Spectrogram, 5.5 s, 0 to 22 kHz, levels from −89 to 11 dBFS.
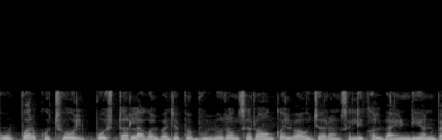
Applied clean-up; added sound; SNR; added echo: none; none; none; none.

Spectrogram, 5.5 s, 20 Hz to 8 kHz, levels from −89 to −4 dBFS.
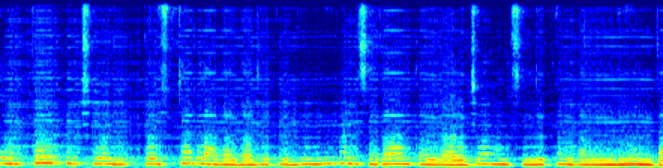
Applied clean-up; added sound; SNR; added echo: neural separator model SepFormer DNS4.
